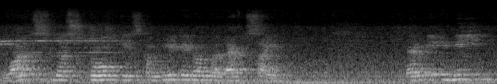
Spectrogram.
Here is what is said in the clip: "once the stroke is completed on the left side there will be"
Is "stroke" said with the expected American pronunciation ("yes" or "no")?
no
